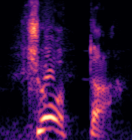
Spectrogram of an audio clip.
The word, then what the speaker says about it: Chota: Chota. – Chota. – Chota. – Chota.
